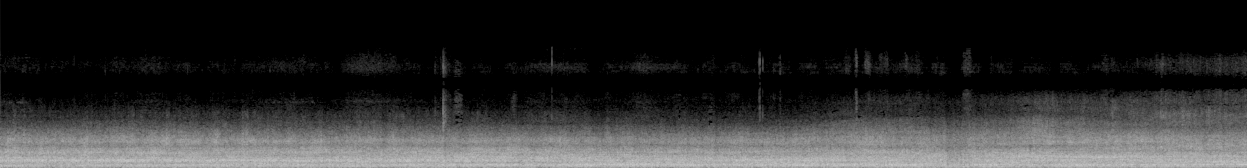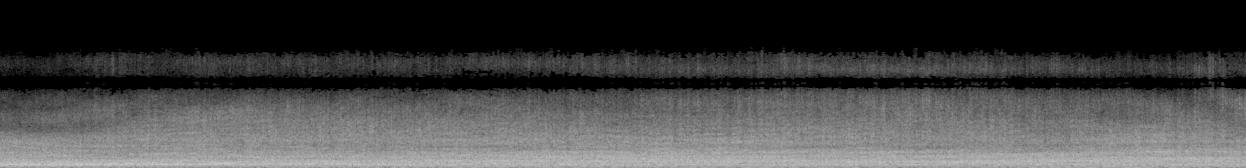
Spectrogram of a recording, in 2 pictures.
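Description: Air-cooled Volkswagen flat-four engine noise of Formula Vee racing: a loud, unbroken engine drone held at racing speed, its pitch drifting only slightly.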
